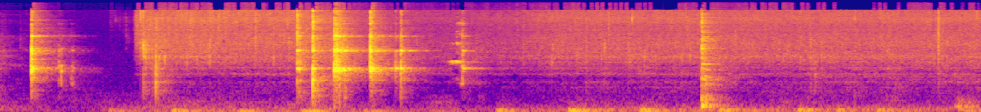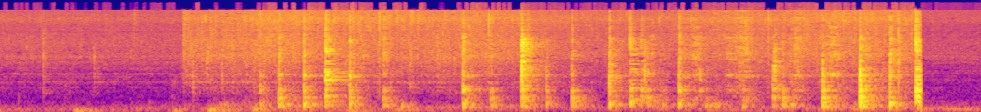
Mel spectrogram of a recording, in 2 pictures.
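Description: Crushed garlic sizzling in vegetable oil in a pan for peri-peri paneer fried rice, with scattered stirring clatter early on, then a steady, louder frying hiss building toward the end.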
